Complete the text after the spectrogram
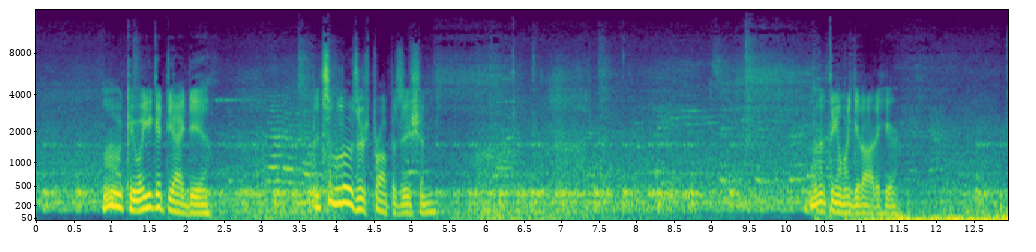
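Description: A recorded voice from a gaming machine calls out numbers through a loudspeaker.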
